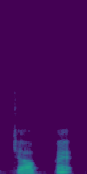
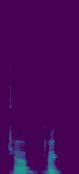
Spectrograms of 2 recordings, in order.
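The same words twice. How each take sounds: The two takes are said the same way.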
